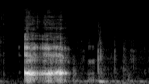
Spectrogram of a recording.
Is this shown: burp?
yes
